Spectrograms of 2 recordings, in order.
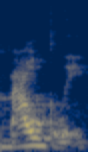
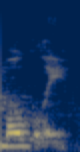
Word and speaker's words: Mowgli: It's actually pronounced Mowgli, not Mowgli.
